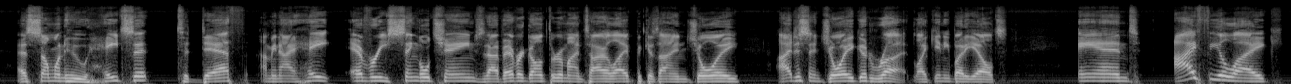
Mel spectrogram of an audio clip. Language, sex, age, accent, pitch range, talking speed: English, male, 40-59, American, 125-165 Hz, 180 wpm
